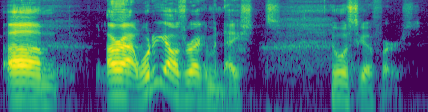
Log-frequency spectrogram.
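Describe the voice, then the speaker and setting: A hoarse man, co-hosting a podcast with teasing banter and lively storytelling. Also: a little high, quick pace. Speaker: podcast co-host. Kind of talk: casual banter.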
